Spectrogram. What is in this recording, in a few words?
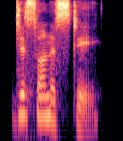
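"dishonesty", Indian English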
